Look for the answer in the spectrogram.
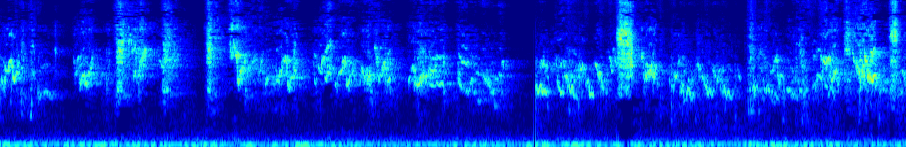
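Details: Pet budgie producing kissing sounds: choppy phrases of raspy chirps and warbles broken by brief gaps, with a few sharp clicks.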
